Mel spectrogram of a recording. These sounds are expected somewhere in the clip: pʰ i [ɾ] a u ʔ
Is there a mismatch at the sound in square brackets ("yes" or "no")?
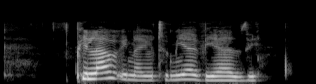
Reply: yes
